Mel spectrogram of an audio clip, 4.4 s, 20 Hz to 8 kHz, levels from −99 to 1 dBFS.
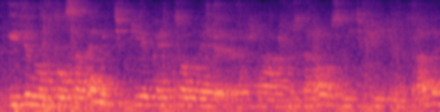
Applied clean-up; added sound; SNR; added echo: none; Run; 7 dB; reverberation time 0.7 s.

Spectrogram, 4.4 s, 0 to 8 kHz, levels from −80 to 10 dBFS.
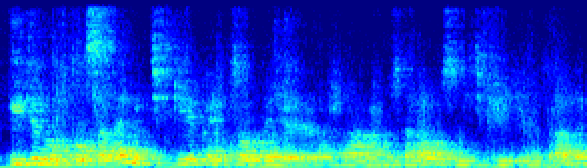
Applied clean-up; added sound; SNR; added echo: neural separator model SepFormer DNS4.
